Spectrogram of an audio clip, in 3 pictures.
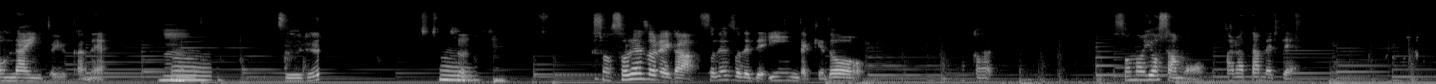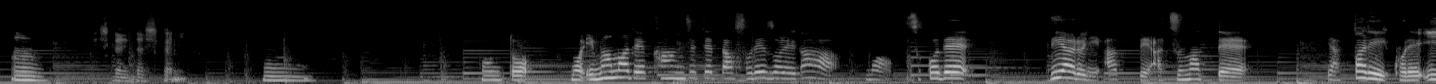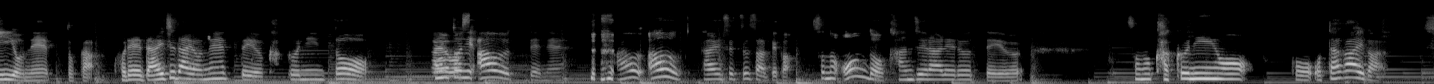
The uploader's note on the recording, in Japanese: リモート収録でお届けします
